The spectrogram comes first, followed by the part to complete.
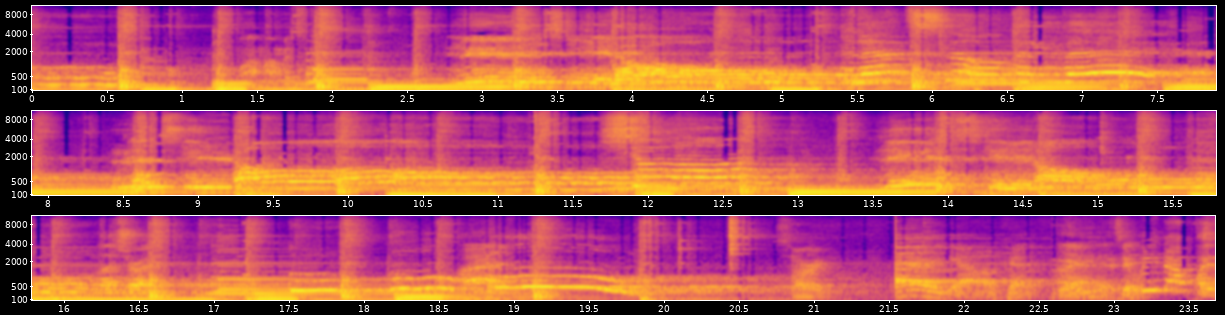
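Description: Live band rehearsing a soul tune in the key of D: sung vocals over bass guitar, electric guitar and drums, the song winding down to its ending about two seconds before the end.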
